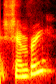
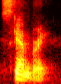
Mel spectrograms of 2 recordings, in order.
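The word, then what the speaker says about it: Schembri: uh Shimry. Skimry.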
